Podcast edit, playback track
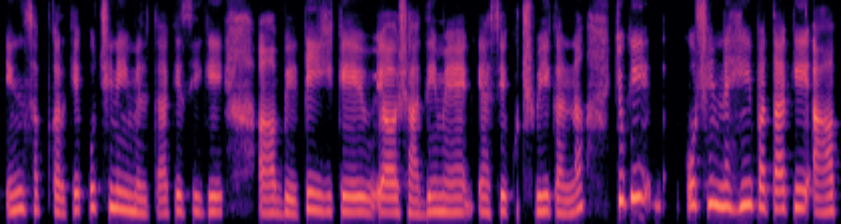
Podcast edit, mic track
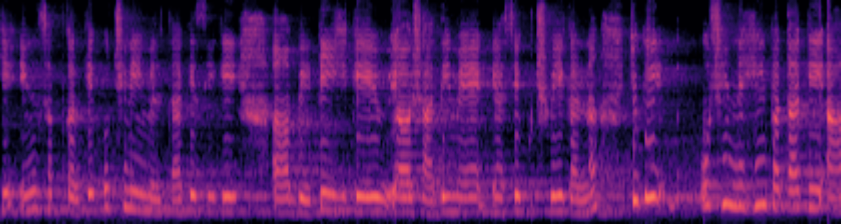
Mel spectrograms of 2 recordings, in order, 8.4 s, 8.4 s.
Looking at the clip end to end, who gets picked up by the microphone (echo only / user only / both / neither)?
echo only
